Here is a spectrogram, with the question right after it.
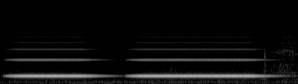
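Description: A synthesizer plays a steady sustained tone with a slow, soft attack, fading in gently twice in a row, clean and moderately loud, then trailing off into a brief noisy burst.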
